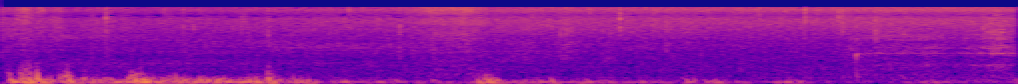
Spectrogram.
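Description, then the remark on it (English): Soft, rhythmic footsteps of a passerby in a raincoat with an umbrella thud past on a sidewalk over a steady hiss of rain, quickening and bunched at first, then fading to a few scattered steps. No one speaks. “I'm recording outside on the sidewalk in the rain for the ambiance, and I didn't see somebody snuck up on me.”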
